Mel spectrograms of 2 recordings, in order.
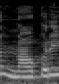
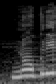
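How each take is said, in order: First: नौकरी with slow open "au"; correct नौकरी. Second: नौकरी with close "o", as nokri; mispronounced नौकरी. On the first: Teacher gives the right word, नौकरी as naukri, slowly. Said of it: "नौकरी होता है". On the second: Teacher rejects the misspelling, नौकरी said as nokri. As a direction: round the first vowel of नौकरी to o. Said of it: "नौकरी नहीं होता". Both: Shown as a demonstration.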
